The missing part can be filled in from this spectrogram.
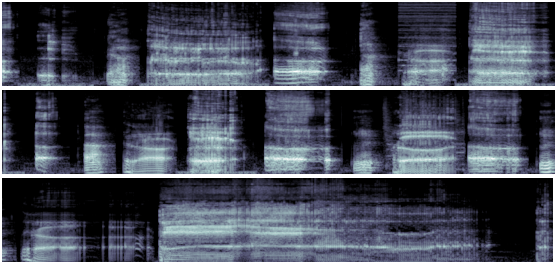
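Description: A rapid series of loud, open-mouthed belches, ending in one long drawn-out burp: repeated voluntary burping.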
